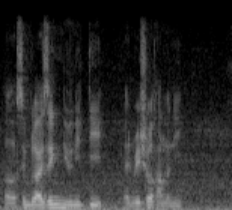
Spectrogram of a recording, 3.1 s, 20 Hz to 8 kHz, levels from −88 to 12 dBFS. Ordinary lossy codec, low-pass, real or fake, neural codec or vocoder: none; 7.2 kHz; real; none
